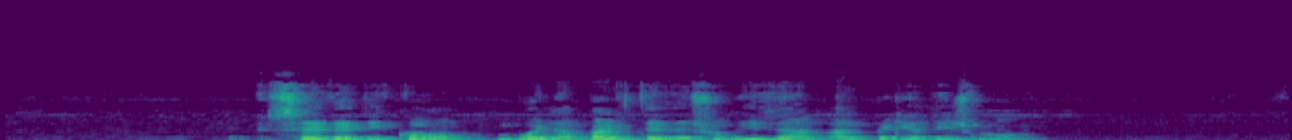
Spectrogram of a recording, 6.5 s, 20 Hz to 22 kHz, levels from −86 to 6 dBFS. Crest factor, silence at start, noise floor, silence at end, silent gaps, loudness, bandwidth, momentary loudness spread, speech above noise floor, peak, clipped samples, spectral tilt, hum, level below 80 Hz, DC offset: 20 dB; 1.35 s; -74 dBFS; 1.3 s; none; -26 LUFS; 9.2 kHz; 10 LU; 49 dB; -8 dBFS; under 0.1%; -5.5 dB/octave; none; -52 dBFS; under 0.1%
